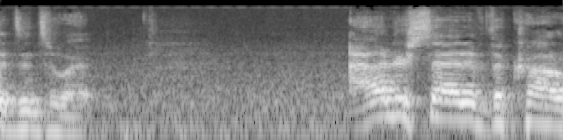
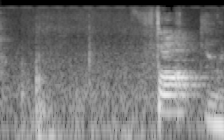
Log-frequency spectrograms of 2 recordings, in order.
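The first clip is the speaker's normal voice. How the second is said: whispered curse; 6 semitones higher, 7 dB quieter than usual. Real, not acted. Muttered curse at WWE.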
